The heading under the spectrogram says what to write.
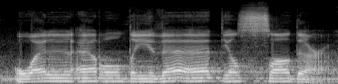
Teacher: Wal ardi, ya yang pertama pada kata wal ardi, al ardi di sini dhanya dia tetap dalam keadaan tebal nggih, bukan wal ardi tapi wal ardi. Ra-nya dibaca tebal, huruf dhanya juga tebal.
